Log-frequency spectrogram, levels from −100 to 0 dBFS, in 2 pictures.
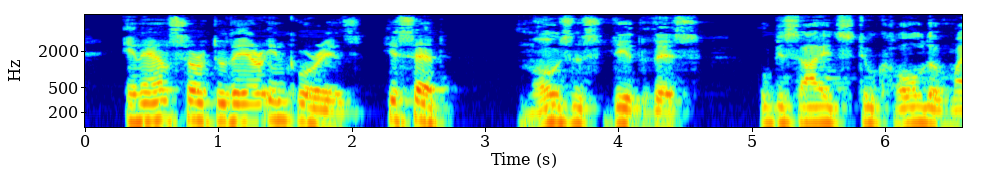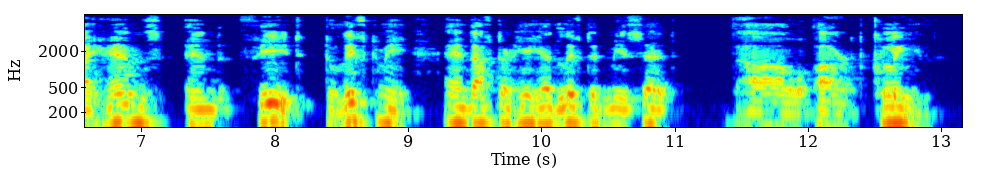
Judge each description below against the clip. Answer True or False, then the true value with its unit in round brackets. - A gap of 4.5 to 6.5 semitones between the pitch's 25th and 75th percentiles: False (2.9 semitones)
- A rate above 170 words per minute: False (145 wpm)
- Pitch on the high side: False (120 Hz)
